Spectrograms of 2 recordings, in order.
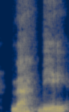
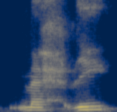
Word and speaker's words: Mahdi: Did you know that your name has this heavy ha in it? Mahdi. There you go. You just pronounced it correctly. Some people would just go Mahdi, right? It's not that they're wrong. It's just that it's not the exact correct pronunciation.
